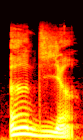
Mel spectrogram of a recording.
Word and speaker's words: Indien: So remember here it's nasal and it can be quite tricky. So first you've got this un here and then you've got this yin, yin. Okay, Indien.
